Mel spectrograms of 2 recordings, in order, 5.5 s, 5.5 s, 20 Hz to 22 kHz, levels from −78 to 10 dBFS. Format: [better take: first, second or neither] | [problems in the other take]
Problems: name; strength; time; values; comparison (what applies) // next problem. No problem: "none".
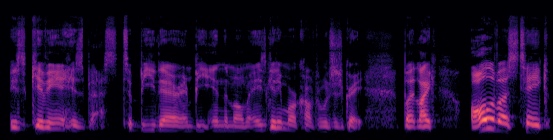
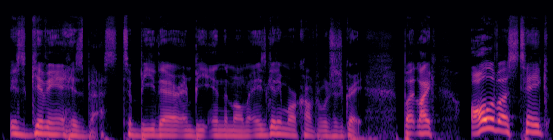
second | thin; very; fading below 300 Hz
